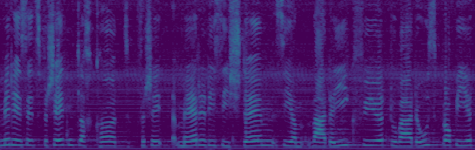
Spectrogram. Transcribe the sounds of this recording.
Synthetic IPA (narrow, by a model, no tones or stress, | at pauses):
mɪːɾhɛsɪt͡sfɛɾʃɪːdəntləxkʰøːt | fɛʃɪmeːɾəɾisiʃteːmsivɛɾdəiːkfyːɾtuvɛɾdəuːsprɔbiːət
